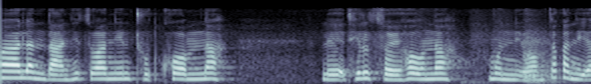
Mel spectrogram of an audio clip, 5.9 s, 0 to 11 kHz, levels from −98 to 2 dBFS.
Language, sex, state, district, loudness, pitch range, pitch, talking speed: Mizo, female, Mizoram, Aizawl, -18 LUFS, 200-225 Hz, 220 Hz, 205 wpm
